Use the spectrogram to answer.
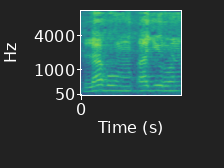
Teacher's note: ہم میں اظہار شفوی ہوگا، میم ساکن کے بعد حمزہ آیا اس لیے اظہار شفوی ہوگا، میم کو ظاہر کر کے بغیر گنہ کے پڑھیں گے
